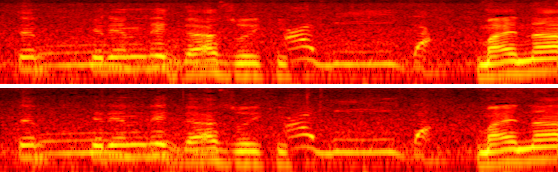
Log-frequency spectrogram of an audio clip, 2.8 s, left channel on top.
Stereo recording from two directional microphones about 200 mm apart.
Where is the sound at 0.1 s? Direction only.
15° right (ahead or behind).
